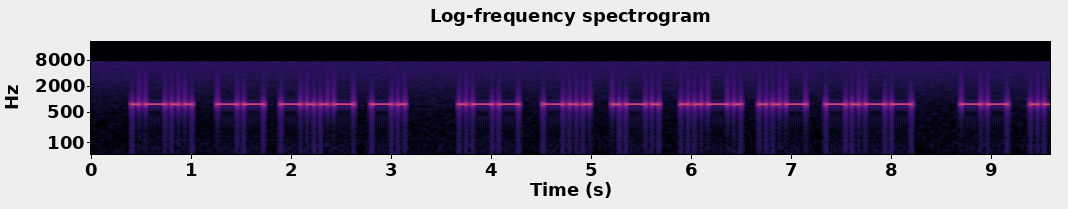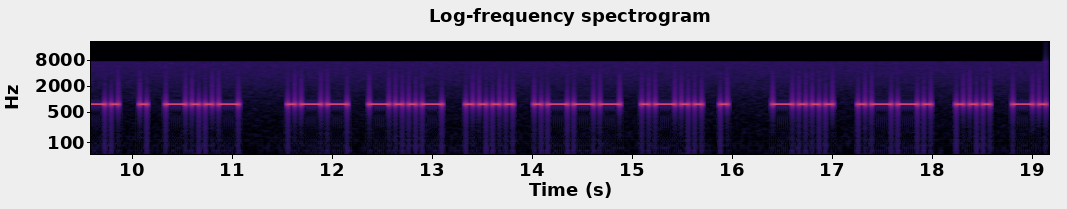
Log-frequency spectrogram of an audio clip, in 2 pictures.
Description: Morse code, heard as a keyed tone, hand-sent with a paddle, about 18 wpm, 780 Hz. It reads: LMXN WDRFUY MREX WXHJLE …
